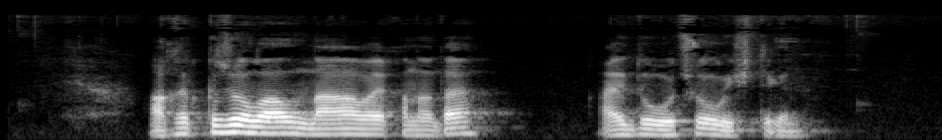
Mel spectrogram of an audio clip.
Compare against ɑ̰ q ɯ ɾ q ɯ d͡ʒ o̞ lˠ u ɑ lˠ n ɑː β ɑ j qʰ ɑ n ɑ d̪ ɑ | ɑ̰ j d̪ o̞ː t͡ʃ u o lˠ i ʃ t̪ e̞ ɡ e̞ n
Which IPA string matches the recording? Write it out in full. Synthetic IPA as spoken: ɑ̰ q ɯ ɾ q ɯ d͡ʒ o̞ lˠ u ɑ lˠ n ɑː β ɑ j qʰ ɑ n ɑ d̪ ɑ | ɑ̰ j d̪ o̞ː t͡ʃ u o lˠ i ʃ t̪ e̞ ɡ e̞ n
